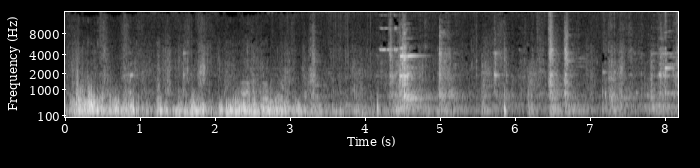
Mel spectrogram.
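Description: Indistinct men's voices talking, then a few sharp metallic clinks and knocks from about halfway in, as the steel rack and box fittings of a motorcycle are handled.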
